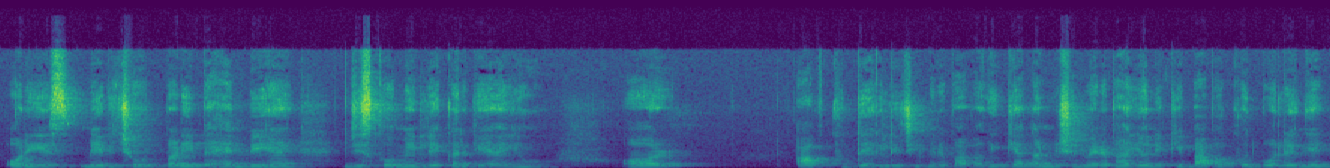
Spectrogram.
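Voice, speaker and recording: A woman talks straight to the viewer in an earnest, pleading appeal. Her pitch barely moves, staying level and even from phrase to phrase. The sound bounces around an echoey room. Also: measured pace. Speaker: vlogger appealing for help. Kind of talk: monotone direct-to-camera appeal.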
